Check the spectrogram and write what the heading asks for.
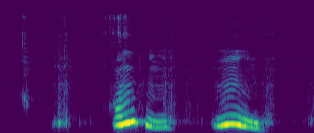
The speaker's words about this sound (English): Just nice, crunchy. Not when I say crunchy, I mean crunchier than normal tortilla chips. The flavour is so good. They're gluten-free, vegan, high in fibre, and nice.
